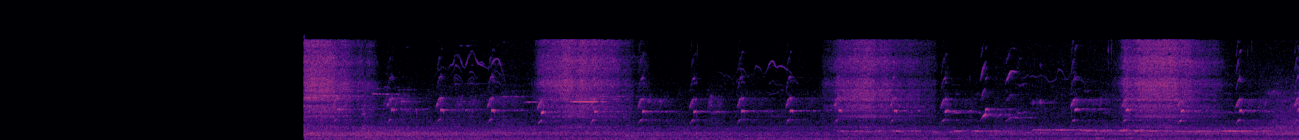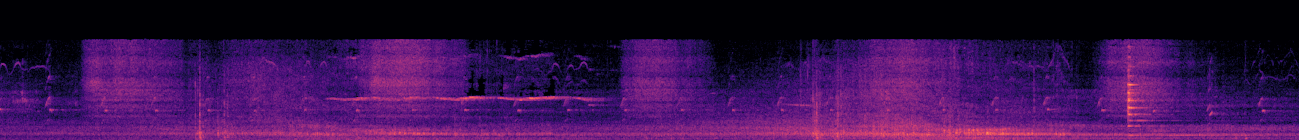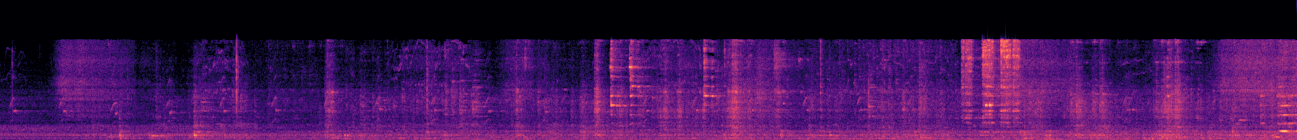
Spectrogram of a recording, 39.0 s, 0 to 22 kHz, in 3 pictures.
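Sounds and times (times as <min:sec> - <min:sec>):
tram rumbling on track: 0:03.1 - 0:38.9
wheels knocking on rail joints: 0:13.8 - 0:17.8, 0:19.3 - 0:38.9
high wheel squeal: 0:24.0 - 0:25.7, 0:26.6 - 0:38.9.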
